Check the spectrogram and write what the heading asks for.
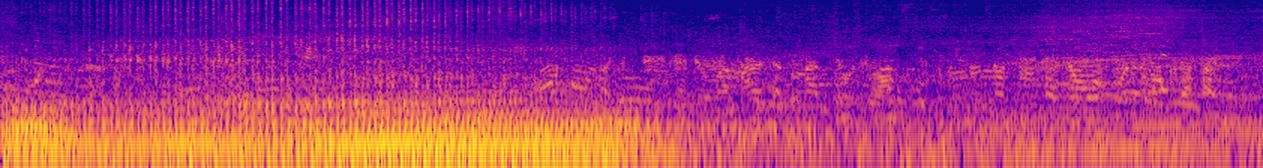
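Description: Cruiser motorcycle engine running at low speed close by. It is loud for about the first four seconds, then fades as the bike moves off, over the chatter of a walking crowd.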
